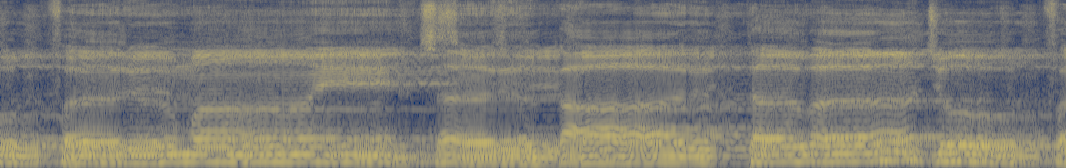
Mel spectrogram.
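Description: Male voices chanting an Urdu naat, a lead voice holding long, wavering melismatic notes over a steady low held drone. The line breaks off briefly twice near the end.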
